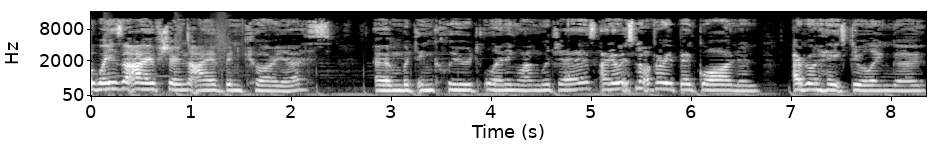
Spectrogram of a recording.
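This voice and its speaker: With a British accent, a somewhat breathy woman speaks at a medium pitch and a fairly quick pace, her intonation fairly even. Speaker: university student vlogger. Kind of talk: casual vlog advice while doing makeup.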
